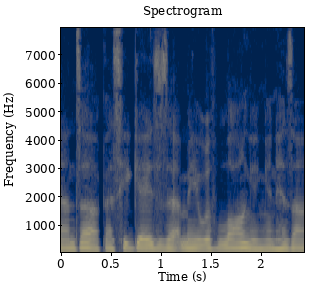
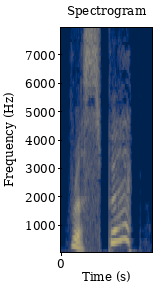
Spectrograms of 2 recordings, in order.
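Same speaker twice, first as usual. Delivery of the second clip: incredulous; 14 semitones higher, 4 dB louder than usual. A narrator's reading. Declan incredulous.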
